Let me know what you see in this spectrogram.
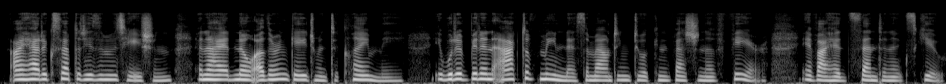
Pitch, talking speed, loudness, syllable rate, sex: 205 Hz, 215 wpm, -19 LUFS, 5.9 syllables/s, female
